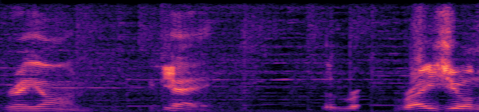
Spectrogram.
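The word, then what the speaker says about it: Raion: Yeah, so it was the Raiju and the Rayon. Raiju, Rayon. Okay. Yeah. The Raiju and the Rayon. So the Raiju is your standard Pro type controller, and the Rayon is a fight pack.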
